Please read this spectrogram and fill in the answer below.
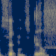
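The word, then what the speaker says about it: Seppeltsfield: I always pronounce it wrong. Sepulsfield. Oh, I pronounced it right.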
